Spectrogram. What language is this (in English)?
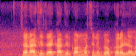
Bhojpuri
